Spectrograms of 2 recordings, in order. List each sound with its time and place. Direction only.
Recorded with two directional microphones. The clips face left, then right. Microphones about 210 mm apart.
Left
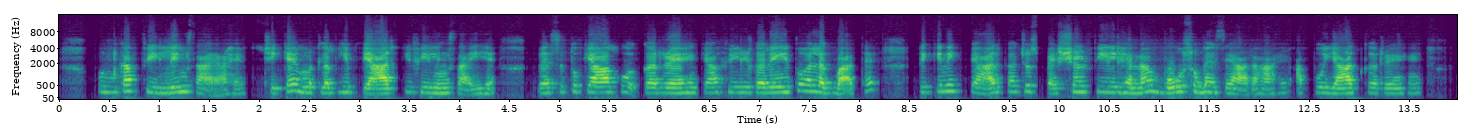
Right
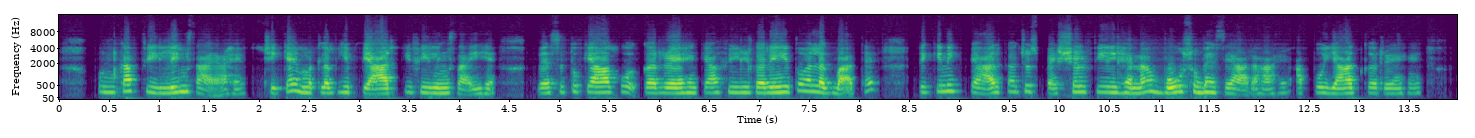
0.5 s speech: 45° right (ahead or behind)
